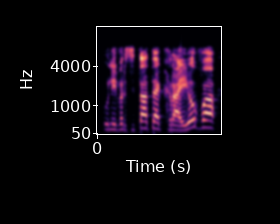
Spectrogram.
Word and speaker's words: Universitatea Craiova: talked about Cluj Martin Michael will talk about Universitatea Craiova this is how is pronounced so be careful what you're saying they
